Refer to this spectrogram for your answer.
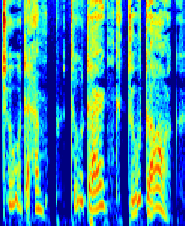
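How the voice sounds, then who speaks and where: The voice is a put-on character voice, pitched high. It sounds squeaky. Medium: read story.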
